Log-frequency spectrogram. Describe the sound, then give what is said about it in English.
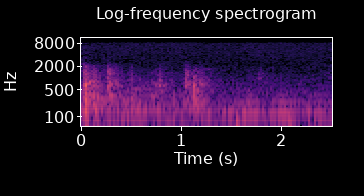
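A dressing room door is pulled open, beginning with a sharp clunk of the latch followed by a few softer rattles and scrapes as it swings. “Quick, get that door open.”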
